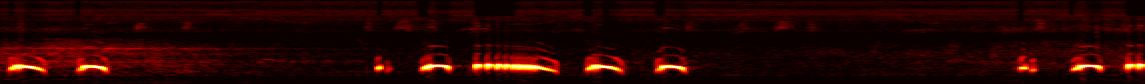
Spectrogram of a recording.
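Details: Spotted dove used as a decoy, calling to lure in wild doves. Two soft coos close one phrase. After a pause comes a full phrase with a stuttering long coo and two mellow falling coos, then a third phrase starts.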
